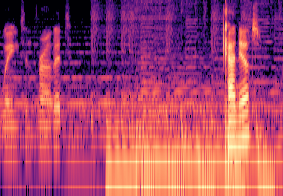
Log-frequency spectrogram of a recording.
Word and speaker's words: canards: plane, while it had 2 Conrad, how you pronounce those front wings in front of it? Canyards? Canards.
